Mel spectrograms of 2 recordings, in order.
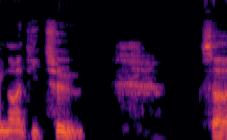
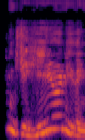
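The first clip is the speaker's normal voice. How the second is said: much higher, mock incredulous; retold disbelief; 12 semitones higher, faster than usual. Storyteller voicing neighbours questioning the sleeper, in mock disbelief. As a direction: imitate astonished neighbours, pitched right up. Astonished people asking boy, retold.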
